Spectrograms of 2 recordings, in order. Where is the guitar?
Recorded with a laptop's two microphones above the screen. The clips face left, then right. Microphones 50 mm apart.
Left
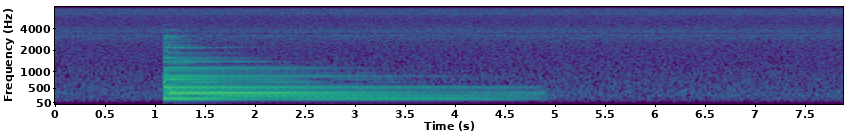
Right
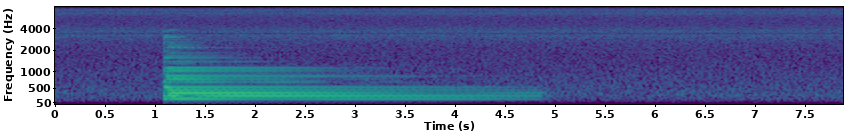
45° left (ahead or behind), 0.9 m.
